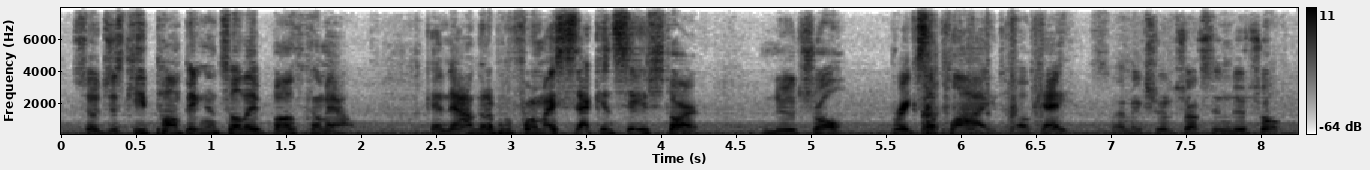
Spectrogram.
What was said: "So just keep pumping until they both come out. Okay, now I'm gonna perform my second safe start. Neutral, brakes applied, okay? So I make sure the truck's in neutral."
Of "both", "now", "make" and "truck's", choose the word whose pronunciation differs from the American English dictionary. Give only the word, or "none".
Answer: none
